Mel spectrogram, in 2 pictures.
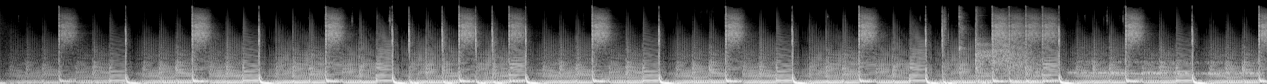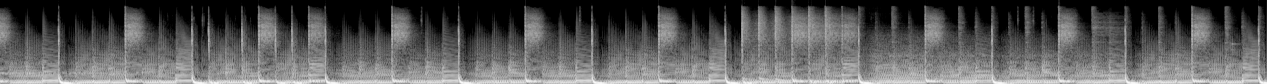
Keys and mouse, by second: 0.2 space, 0.2 click, 0.3 space, 0.4 click, 0.8 space, 0.9 click, 0.9 space, 1.1-3.1 drag, 3.1 space, 3.1 click, 3.2 space, 3.4 ctrl+click, 3.7 space, 3.9 ctrl+click, 4.0-6.2 drag, 6.3 click, 7.5 click, 8.4-11.2 typing, 8.6 click, 9.3 click, 10.0 click, 10.2 click, 10.8 click, 10.9 ctrl+click, 11.1 click, 11.3-14.7 ctrl+drag, 14.7 ctrl+d, 15.0 ctrl+z, 15.3-16.7 drag, 16.7 space, 16.7 click, 16.8 space, 16.9 ctrl+click, 17.2 click, 18.2 click, 18.5 space, 18.5 click, 18.6 space, 18.7 click, 19.3 space, 19.3 click, 20.3 ctrl+space, 20.3 ctrl+click, 20.6 click, 21.4-22.9 typing, 21.4 click, 21.7 click, 22.1 click, 22.9 click, 23.3 ctrl+click, 23.5-25.3 drag.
